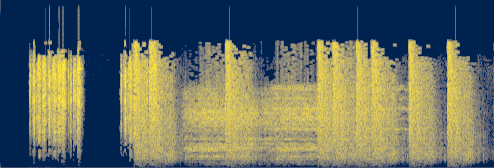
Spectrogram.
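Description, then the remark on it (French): Rapid bursts of automatic gunfire crackle loudly, a short volley, a brief pause, then a long sustained barrage of overlapping shots and reports with no voices. “C'est les feux d'artifice avant l'heure à Tonon, quand même.”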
